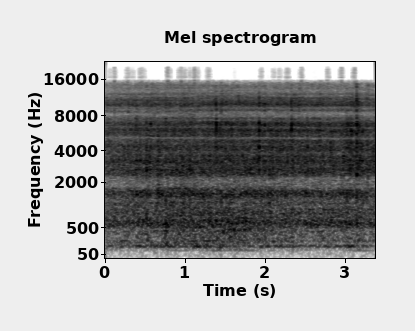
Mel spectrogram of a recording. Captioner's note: raining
